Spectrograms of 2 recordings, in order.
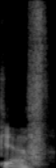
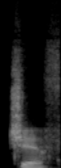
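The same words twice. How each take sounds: First: The word begins with a hard G sound. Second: The word begins with a soft J sound. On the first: "not GIF" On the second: "I say GIF, I just prefer GIF because, I don't know, I'm a fan of giraffes"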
